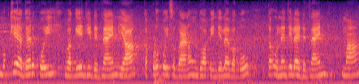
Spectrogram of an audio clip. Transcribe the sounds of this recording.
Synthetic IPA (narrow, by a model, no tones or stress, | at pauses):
mũːkʰeɐɡəɾkoːi | ʋɐɠed͡ʑiːɖɪzaːɪnjakɐpɪɽokoːisʊbʱaːɪɽ̃oɦũːnd̪oaːpɐ̃ɦɪ̃ɲd͡ʑelaːɪʋɐɠo | t̪ɐʊnə̆d͡ʑeːlaːɪɖɪzaːɪn | mã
